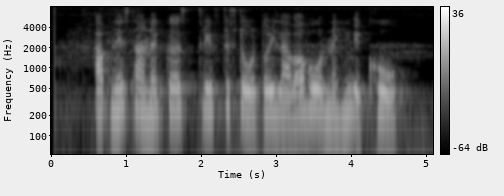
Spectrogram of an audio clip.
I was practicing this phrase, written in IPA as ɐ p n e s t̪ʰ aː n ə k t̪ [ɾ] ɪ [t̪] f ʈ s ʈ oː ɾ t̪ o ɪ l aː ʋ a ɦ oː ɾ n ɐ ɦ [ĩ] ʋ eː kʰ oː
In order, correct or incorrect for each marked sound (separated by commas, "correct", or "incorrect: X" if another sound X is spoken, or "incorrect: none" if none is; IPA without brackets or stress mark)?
correct, incorrect: none, correct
